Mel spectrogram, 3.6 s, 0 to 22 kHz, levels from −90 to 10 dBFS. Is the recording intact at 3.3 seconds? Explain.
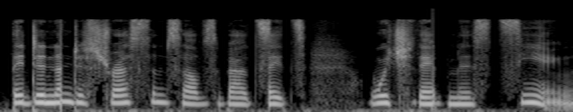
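Yes, the audio is intact at 3.3 seconds, with no fault audible at that moment.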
